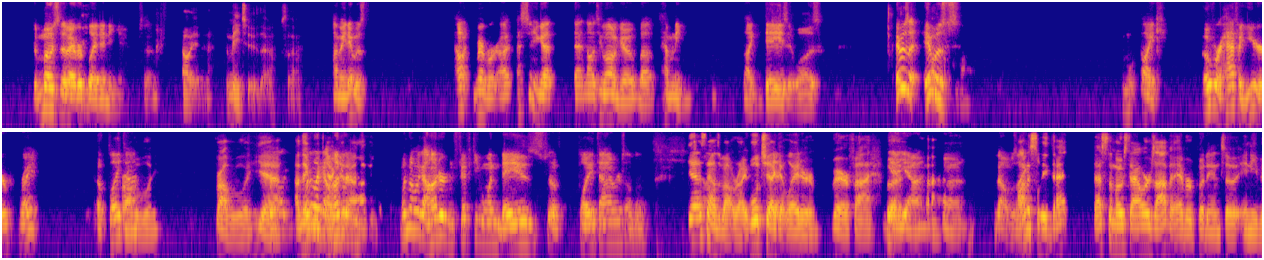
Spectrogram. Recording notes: Snow, Ice and That C-vid could not keep us away for another week! Well, it did but we came together via zoom to bring you a new episode full of dumb stuff.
